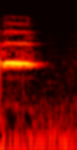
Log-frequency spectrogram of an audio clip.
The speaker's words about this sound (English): Blow the whistle.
